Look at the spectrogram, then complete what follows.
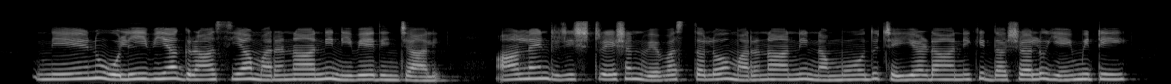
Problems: background sounds at intervals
